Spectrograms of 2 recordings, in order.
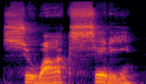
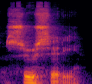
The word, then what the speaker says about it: Sioux City: pronunciation I guess of it's um not soo bahk City it's Sioux City and about 15 years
